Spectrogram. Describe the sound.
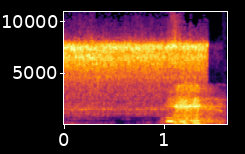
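A loud, steady hiss of air rushing out of a balloon, lasting about a second and a half, turning rougher and sputtery near the end before abruptly cutting off.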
